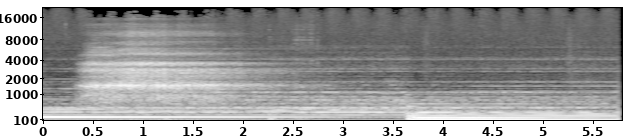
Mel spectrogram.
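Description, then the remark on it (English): A deep breath is held and then slowly released, starting with a soft airy rush that gradually fades over a few seconds, heard over a steady, sustained musical drone. “Hold and slowly release.”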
